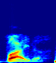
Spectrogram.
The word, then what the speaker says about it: VITA: This is the time now where people start getting involved in the, now, is it Vita or Vita? – It's Vita. – Vita. I've been saying it wrong all this time.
